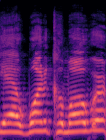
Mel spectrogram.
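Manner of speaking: very loud, brash hollering. Retelling loud guys calling out to girls passing by: imitating guys yelling at girls. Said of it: "yelling towards these girls".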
